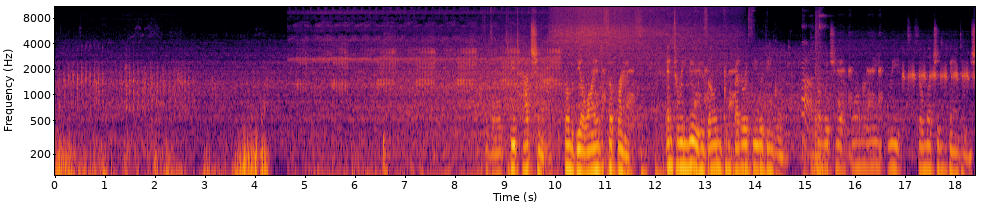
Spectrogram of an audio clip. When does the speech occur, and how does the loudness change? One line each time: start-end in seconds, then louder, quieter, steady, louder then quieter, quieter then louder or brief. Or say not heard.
8.4-18.3 quieter.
